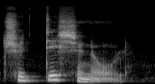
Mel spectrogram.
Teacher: c'est pas un a au début et ensuite c'est le son e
